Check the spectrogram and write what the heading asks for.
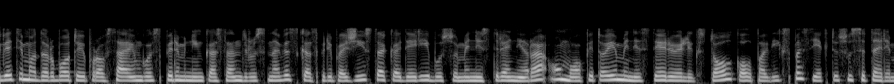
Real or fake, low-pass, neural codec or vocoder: fake; 5.4 kHz; codec, 16 kHz, 2 kbps, X-Codec, HuBERT features, trained on LibriSpeech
